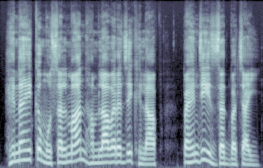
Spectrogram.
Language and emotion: Sindhi, neutral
